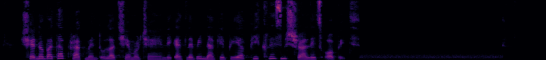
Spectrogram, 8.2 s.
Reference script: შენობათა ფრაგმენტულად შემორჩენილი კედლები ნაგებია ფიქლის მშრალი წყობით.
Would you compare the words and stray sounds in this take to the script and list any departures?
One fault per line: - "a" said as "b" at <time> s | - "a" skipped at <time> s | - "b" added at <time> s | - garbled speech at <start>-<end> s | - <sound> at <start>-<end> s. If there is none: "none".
none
